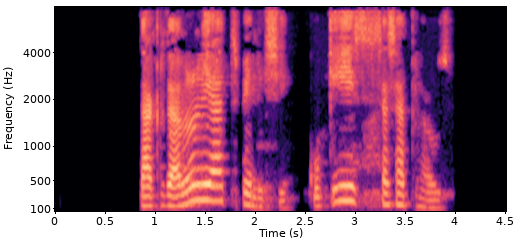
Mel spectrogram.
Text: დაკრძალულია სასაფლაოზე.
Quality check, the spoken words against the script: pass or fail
fail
